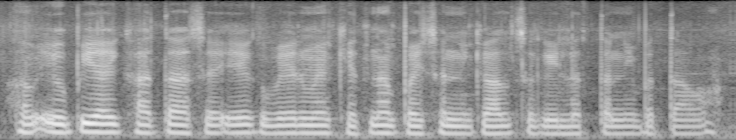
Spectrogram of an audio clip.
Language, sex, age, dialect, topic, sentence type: Bhojpuri, male, 18-24, Southern / Standard, banking, question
